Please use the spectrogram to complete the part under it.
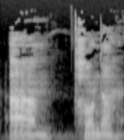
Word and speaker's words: Honda: Here's our review for Godzilla 1954, directed by Ishiro Honda. Honda, I should say. I know Japanese, I should say it properly.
